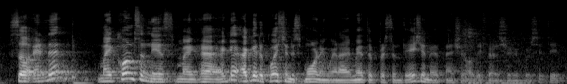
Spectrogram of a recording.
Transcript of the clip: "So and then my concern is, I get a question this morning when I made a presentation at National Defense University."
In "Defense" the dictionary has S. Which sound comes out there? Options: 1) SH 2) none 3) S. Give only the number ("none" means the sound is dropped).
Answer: 3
